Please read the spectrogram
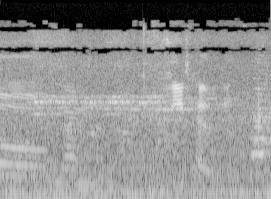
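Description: Street background noise: a steady low rumble, with a voice speaking briefly at the start and again about one and a half seconds in.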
